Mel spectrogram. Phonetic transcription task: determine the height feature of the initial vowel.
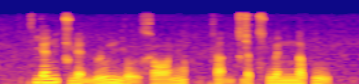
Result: mid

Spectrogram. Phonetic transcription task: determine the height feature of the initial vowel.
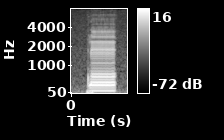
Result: mid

